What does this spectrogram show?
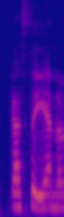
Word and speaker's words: Castellano: her entire Castellano and she can't even pronounce Castellano that's how you pronounce it Castellano not that you can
